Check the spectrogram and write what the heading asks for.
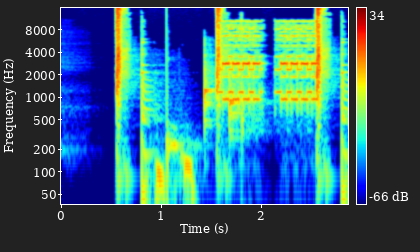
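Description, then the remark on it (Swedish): A phone rings on an outgoing call to Gävle, Sweden, two electronic ring tones in steady succession after a few clicks and bumps of handling, loud, with no one talking. “Eh, så jag tänkte vi ska snacka upp den matchen lite grann och slå en signal ner till Gävle för att stämma av lite grann inför den matchen.”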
